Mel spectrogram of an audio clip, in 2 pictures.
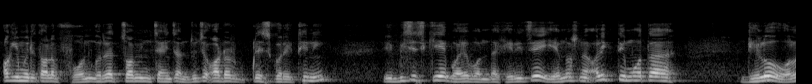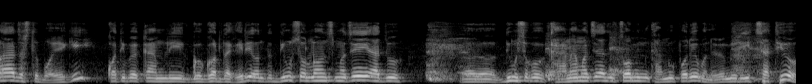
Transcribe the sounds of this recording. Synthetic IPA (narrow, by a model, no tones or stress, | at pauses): ʌɡimʌjlet̪ʌbalapʰonɡʌɾeɾʌt͡sʌmint͡saint͡sʰʌʌnd͡zunt͡saĩʌrɖʌrplesɡʌɾekot̪ʰioni | biseskebʱʌjobʱʌnd̪akʰeɾit͡sʌĩɦernosnʌʌlikʌt̪imot̪a | ɖʱiloɦolad͡zʌst̪obʱʌ̰jokikʌt̪ipʌjkamleɡʌrd̪akʰeɾiʌnt̪ʌd̪iw̃sʌlʌnt͡smat͡sʌĩʌd͡zu | d̪iw̃sʌkokʰanamat͡sʌĩʌd͡zut͡sʌminkʰanupʌɾjobʱʌneɾomeɾoit̪ːsʰat̪ʰijo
